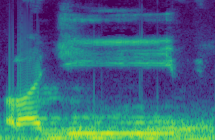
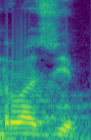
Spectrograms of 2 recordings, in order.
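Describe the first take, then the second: First: The middle consonant sounds like a j. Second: The middle consonant sounds like a z. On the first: The speaker calls it right. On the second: The speaker calls it wrong. "jangan rozim, itu masih ada seperti zai"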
